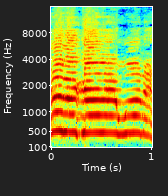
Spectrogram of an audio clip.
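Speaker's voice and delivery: put-on shrill, very high, loud wailing child scream. Retelling how a mom's kid freaked out, imitating a child screaming. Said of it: "And he was like screaming something".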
